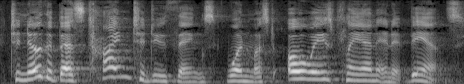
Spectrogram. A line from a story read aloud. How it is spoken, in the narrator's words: she said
